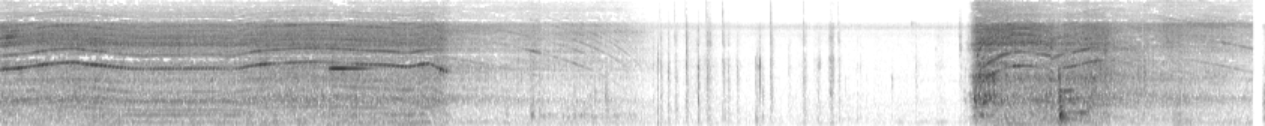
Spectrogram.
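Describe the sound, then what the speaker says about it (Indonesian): Drilling rig boring holes for building pillars on a site for a four-storey semi-permanent house, a loud whining, grinding motor running steadily for about six seconds, stopping with scattered clicks and knocks, then starting up again loudly near the end. "proses pengeboran tiang"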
